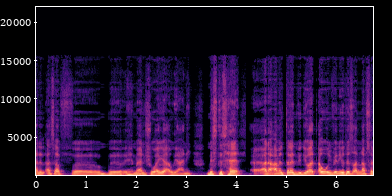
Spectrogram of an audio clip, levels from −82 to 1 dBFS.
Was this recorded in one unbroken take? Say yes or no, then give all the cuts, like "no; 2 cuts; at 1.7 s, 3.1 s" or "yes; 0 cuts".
yes; 0 cuts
